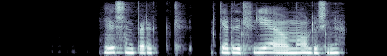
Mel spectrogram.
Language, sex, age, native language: Icelandic, female, 18-19, Icelandic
